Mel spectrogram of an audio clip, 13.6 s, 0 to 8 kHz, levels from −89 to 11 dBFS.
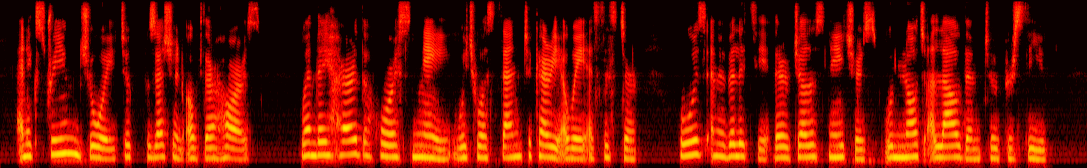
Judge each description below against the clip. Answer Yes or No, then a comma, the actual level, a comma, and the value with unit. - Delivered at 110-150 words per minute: Yes, average, 145 wpm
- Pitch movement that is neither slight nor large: Yes, average, 3.1 semitones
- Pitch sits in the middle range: No, high, 200 Hz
